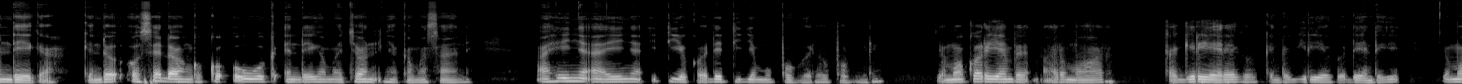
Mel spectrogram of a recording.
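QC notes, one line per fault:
8.19–14.63 s, call bitrate drop: after "kode e tije mopogore" the audio turns coarse and muffled, with highs cut off at 8 kHz. That fits the encoder being squeezed from about 48 to 11 kbps.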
